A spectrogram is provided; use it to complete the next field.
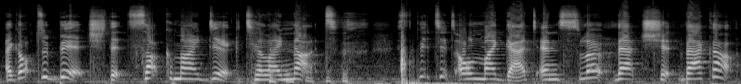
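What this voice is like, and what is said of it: Put-on British accent. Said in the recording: “In a British accent. ... English accent”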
